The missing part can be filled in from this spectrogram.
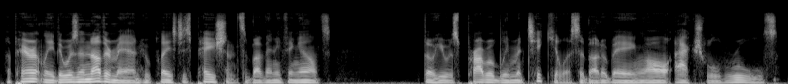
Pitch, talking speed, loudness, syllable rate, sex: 95 Hz, 170 wpm, -19 LUFS, 6.4 syllables/s, male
